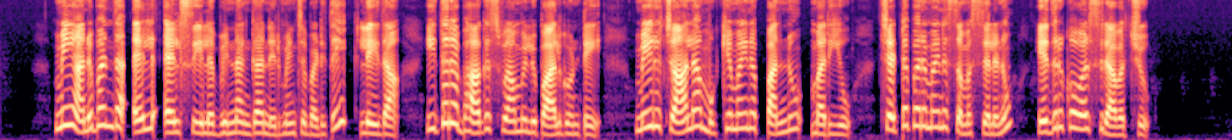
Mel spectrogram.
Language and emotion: Telugu, neutral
